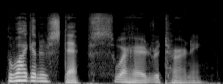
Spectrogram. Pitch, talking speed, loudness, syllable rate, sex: 110 Hz, 160 wpm, -20 LUFS, 5.8 syllables/s, male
